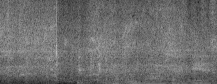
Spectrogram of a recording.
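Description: Radio-controlled off-road buggies racing on a dirt track, their small motors whining steadily, with a sharp knock about a second in and a dull thud just after. A steady low hum joins about halfway through.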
